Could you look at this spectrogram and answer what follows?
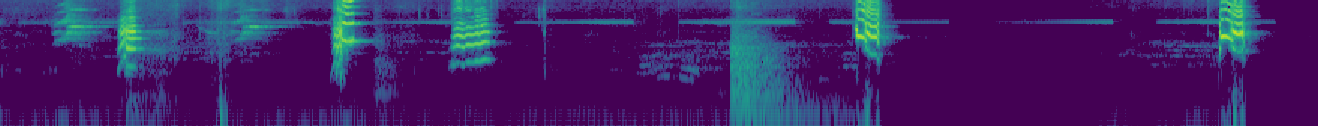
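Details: Parrots eating mango make short, raspy squawks and buzzy, stacked chirps at uneven intervals. Two sharp, piercing shrieks stand out, with a low rustling scrape in between.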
